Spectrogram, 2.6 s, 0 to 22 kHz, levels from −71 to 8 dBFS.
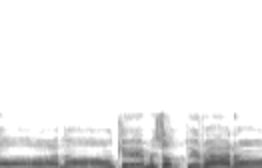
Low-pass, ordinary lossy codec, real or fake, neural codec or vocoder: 7.2 kHz; none; fake; autoencoder, 22.05 kHz, a latent of 192 numbers a frame, VITS, trained on one speaker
